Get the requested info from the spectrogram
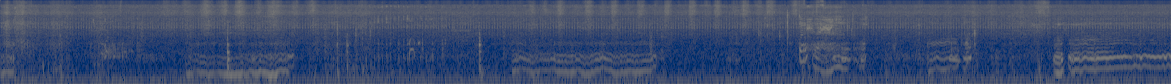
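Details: Domestic cat making happy noises indoors, a string of quavering mid-pitched trills and chirrups, some rising at the end, in short phrases separated by pauses, with a constant low hum beneath.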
